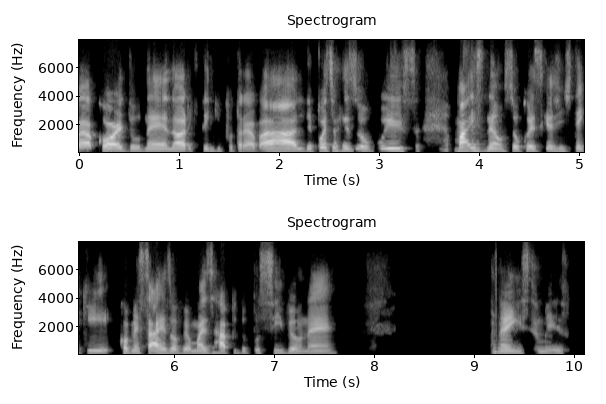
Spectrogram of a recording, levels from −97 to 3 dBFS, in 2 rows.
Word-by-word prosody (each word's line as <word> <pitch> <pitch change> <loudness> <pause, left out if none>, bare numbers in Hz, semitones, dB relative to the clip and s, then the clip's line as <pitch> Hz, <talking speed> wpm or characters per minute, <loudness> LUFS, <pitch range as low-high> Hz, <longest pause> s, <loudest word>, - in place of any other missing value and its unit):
acordo, 150 -1 +3
né, 150 0 +1
na 140 +1 +1
hora 150 0 +3
que - - -37
tem 145 -1 -9
que 145 - -18
ir - - -25
pro 145 - -18
trabalho, 150 +4 +4
depois 195 +7 -3
eu 185 - -6
resolvo 155 -2 -6
isso", 170 +1 -2 0.3
mas 190 -2 +5
não 130 -4 -1
são 150 +3 -6
coisas 155 0 -3
que 160 - -4
a - - -3
gente 155 -1 -11
tem 160 -1 -4
que 150 -1 -8
começar 155 -3 0
a - - +7
resolver 140 0 -4
o - - -9
mais 150 +1 -2
rápido 145 +1 -2
possível, 150 -5 -9
né. 130 +1 -3 1.7
É 145 - +5
isso 125 +2 -11
mesmo. 120 0 -13
150 Hz, 200 wpm, -23 LUFS, 140-160 Hz, 1.7 s, a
